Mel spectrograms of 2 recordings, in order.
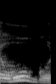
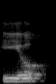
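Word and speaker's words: Hugh: e o Everest e para nós é Hugo né mas a pronúncia me parece que a pronúncia mais correta americana né ele era norte-americana é Yo Everest então o Everest em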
